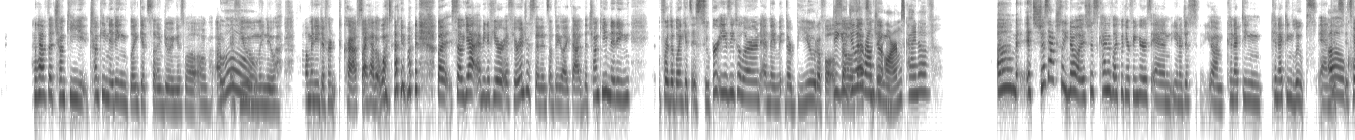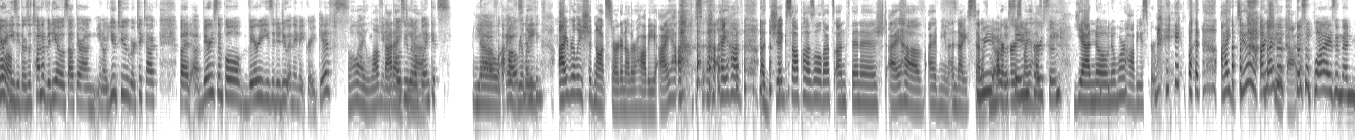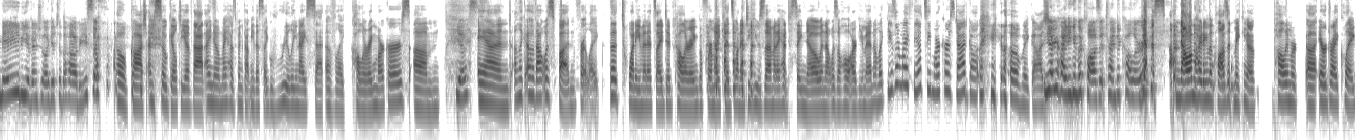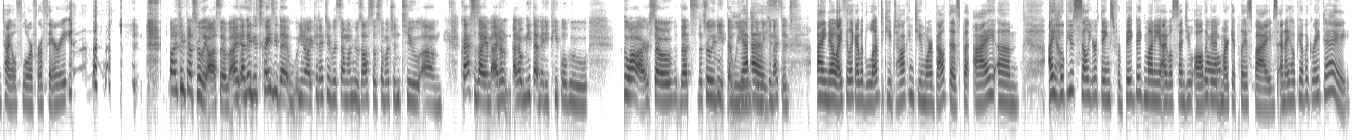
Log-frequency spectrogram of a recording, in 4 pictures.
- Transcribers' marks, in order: tapping; laughing while speaking: "one time"; other background noise; laugh; laughing while speaking: "have so"; laughing while speaking: "person"; laugh; laughing while speaking: "for me, but"; laugh; stressed: "maybe"; laughing while speaking: "so"; laugh; stressed: "really"; laugh; laughing while speaking: "me. Oh"; laughing while speaking: "color"; laugh; laugh; drawn out: "Yes"
- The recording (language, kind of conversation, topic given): English, unstructured, What’s a fun activity you enjoy doing with close friends?
- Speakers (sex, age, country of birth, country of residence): female, 35-39, United States, United States; female, 50-54, United States, United States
